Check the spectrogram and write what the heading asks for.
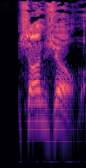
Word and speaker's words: Zhengzhou: So one of the reports that came out, you'll have to pronounce a name for me. It's Zhengzhou City. Is that or it's close? Zhengzhou, something like that? – Zhengzhou. – I was close. No, I wasn't.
